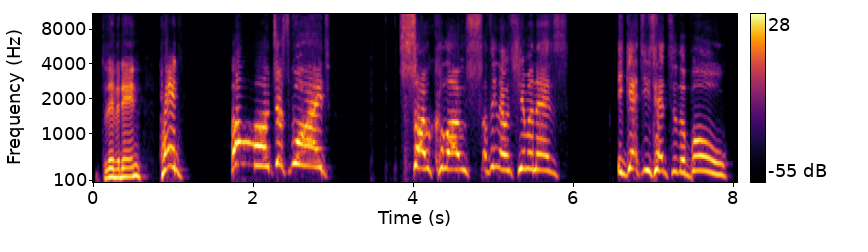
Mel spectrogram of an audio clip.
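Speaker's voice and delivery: high, loud live football commentary; commento calcistico in diretta. Real, not acted. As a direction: shout the near miss, voice soaring.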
